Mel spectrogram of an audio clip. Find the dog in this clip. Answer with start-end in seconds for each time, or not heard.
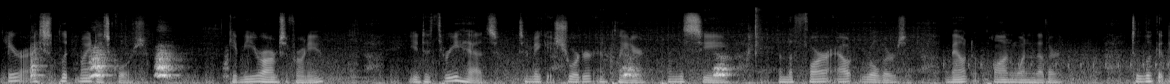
0.3-2.3, 6.0-7.6.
